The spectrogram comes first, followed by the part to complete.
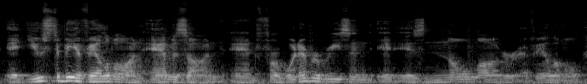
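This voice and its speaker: Low-voiced man, noisy recording. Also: normal speed, a little mellow. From Canada. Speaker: product reviewer. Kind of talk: casual unscripted product review.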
